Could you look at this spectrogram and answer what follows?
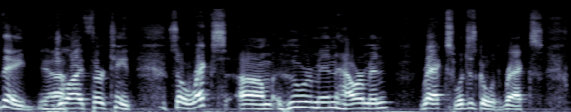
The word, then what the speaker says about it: Heuermann: So a Rex Heuermann, is that how they are pronouncing it? – Heuermann.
